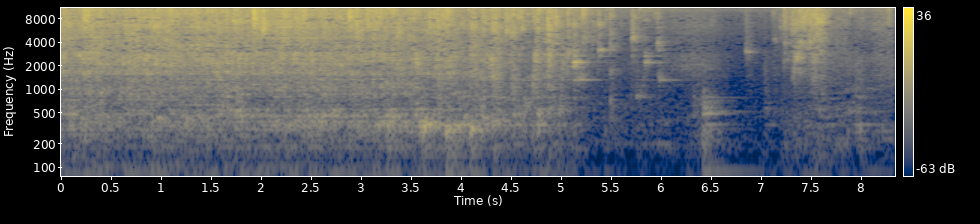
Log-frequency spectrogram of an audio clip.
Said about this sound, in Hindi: इसमें पानी डाल लेंगे दाल उबालने के लिए।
